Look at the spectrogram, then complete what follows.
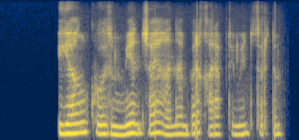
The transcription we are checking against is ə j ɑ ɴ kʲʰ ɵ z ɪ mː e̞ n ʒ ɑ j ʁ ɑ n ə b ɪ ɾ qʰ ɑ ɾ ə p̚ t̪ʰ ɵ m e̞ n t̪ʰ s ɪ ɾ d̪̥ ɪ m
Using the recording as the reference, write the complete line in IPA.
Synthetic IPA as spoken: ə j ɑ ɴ kʲʰ ɵ z ɪ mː e̞ n ʒ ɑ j ʁ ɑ n ɑ b ɪ ɾ qʰ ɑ ɾ ɑ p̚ t̪ʰ ɵ m e̞ n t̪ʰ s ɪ ɾ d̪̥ ɪ m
